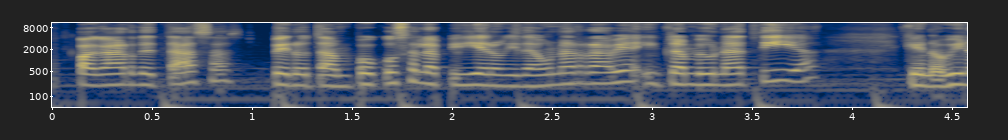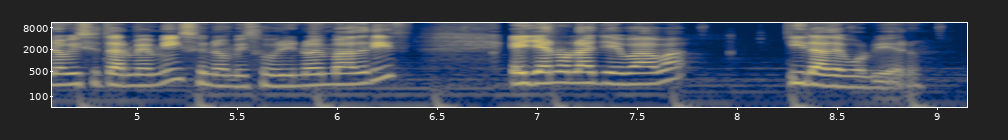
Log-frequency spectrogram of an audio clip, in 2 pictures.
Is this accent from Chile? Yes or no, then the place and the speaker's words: no; Venezuela; born there; moved away; Yo digo, sí, nací en Venezuela, pero a mí llega un punto que ya yo no quiero ser ni de aquí ni de allá. Quiero ser de donde estoy.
